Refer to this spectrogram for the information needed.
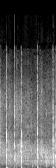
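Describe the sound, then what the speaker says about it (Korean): A church congregation claps briefly, a handful of crisp, close, irregularly spaced claps in quick succession with no talking over them. "모두 위해서 한번 박수 칠까요?"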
